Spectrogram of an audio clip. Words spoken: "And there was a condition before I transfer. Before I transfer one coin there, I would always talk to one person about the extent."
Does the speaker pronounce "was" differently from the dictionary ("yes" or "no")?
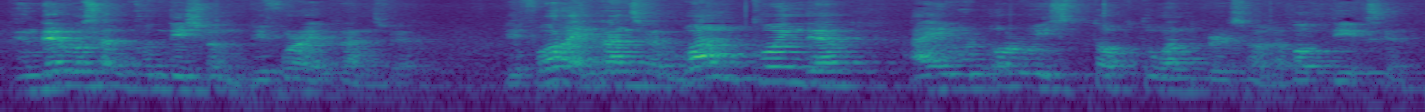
yes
